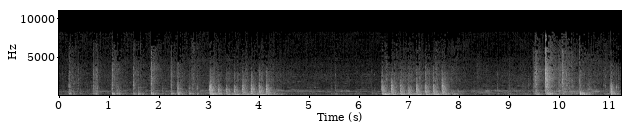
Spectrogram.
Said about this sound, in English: Just knock on the door of the truck.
